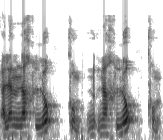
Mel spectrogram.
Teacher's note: Or we can pronounce it as giving the qaf its characteristic of heaviness without pronouncing the qaf and go straight to the kaf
